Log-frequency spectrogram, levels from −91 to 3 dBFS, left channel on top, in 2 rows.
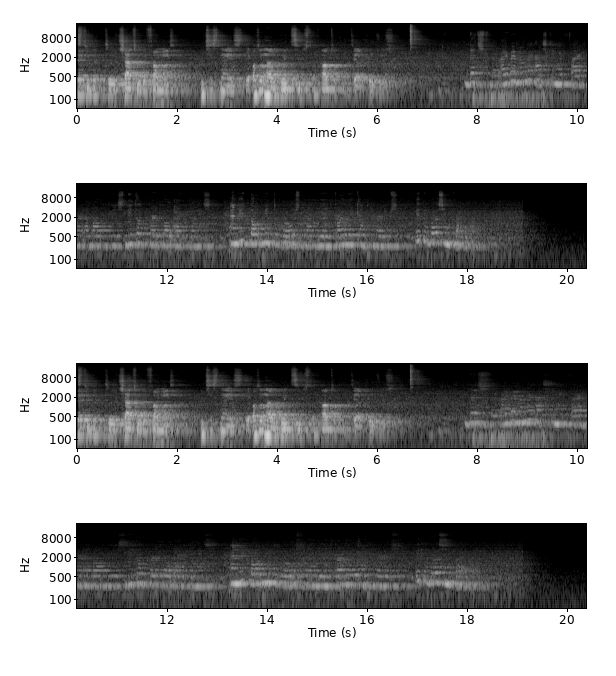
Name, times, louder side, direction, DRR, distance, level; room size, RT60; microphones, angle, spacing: voice 1, 0.0-1.9 2.5-5.1 5.5-6.2, left 1 dB, 15° left, 2 dB, 0.9 m, -31 dB
voice 2, 7.7-12.8 13.2-16.6 17.0-18.2, equal, 75° left, -1 dB, 2.2 m, -42 dB
24.0 x 19.0 x 2.6 m, 2.2 s
head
